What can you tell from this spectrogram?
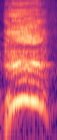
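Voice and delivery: sharp high gasp of shock; acted startled gasp; mock shocked gasp. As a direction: gasp like you just saw something awful. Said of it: "I did a very good shock face".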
